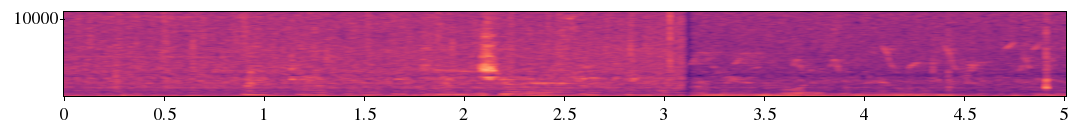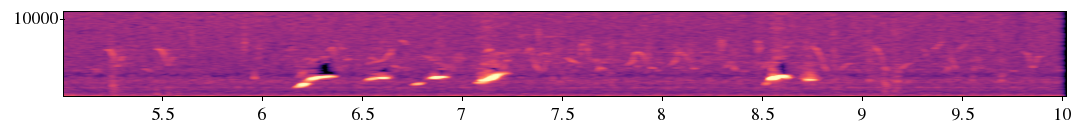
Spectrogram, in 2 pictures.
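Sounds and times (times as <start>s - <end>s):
songbird singing: 0.0s - 10.0s.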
